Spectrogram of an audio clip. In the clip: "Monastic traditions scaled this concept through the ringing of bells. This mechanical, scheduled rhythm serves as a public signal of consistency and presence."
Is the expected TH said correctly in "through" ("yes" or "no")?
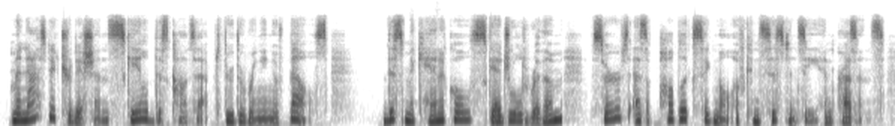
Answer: yes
